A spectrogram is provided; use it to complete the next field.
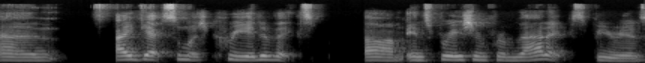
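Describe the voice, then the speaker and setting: Her dark, mellow tone sits at a medium pitch as a woman with a Barbadian accent speaks with ordinary pitch variation. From Barbados. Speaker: author and artist. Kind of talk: interview.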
